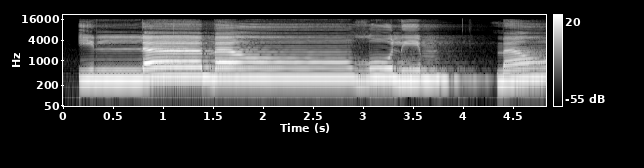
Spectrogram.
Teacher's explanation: hukumnya adalah ikhfa ausat karena ada nun sukun yang menghadapi huruf cara bacanya Nun ini dibaca samar-samar jadi kita siap-siap membunyikan huruf disertai bunyi dengungan samar dan dengungannya sama karena huruf ini makhrajnya tidak terlalu dekat juga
